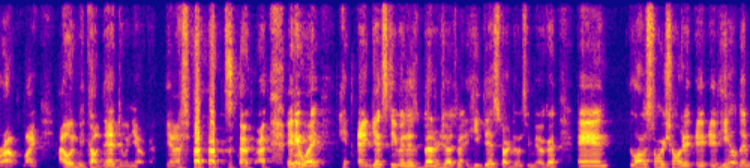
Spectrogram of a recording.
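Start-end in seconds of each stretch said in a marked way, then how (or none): 0.0-1.9 fast, gruff, rough-edged delivery. Retelling what Dallas said when told to try yoga, imitating his gruff voice. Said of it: "if you know Dallas and his gruff voice".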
